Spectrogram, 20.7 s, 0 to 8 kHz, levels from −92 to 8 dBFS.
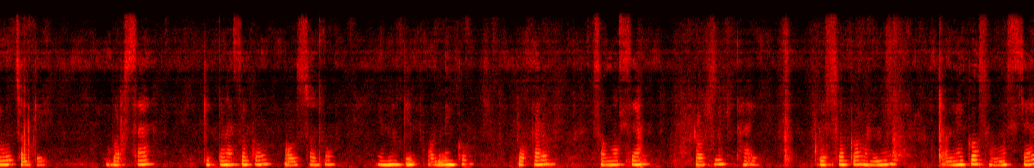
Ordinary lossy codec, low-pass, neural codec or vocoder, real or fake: none; 7.2 kHz; codec, 44.1 kHz, 2.6 kbps, DAC; fake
